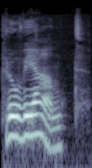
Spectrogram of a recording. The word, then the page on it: proviant: [provi'an:t]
